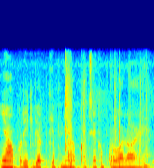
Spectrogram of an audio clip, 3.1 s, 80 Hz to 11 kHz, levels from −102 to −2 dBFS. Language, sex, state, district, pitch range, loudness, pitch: Hindi, female, Uttar Pradesh, Shamli, 200-210 Hz, -24 LUFS, 205 Hz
